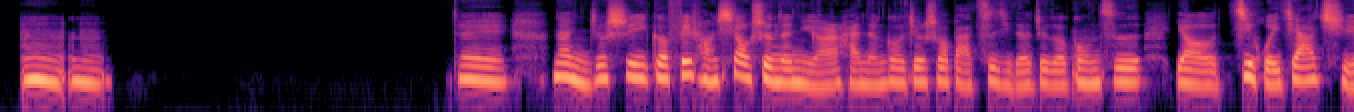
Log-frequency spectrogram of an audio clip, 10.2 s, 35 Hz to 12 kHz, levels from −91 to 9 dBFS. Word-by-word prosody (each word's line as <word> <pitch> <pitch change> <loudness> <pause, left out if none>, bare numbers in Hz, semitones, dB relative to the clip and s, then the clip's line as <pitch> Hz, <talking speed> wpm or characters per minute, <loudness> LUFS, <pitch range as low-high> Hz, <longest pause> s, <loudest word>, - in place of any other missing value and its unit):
嗯 190 -3 +4
嗯。 175 -1 -3 2.6
对， 190 -4 +1 0.3
那 225 -1 +3
你 180 -6 +2
就 200 +5 -1
是 220 +2 +3
一 210 - +3
个 205 +1 +3
非 245 +5 +4
常 195 -5 -1
孝 225 +3 +3
顺 205 -2 +3
的 170 -1 +1
女 165 -3 -1
儿， 145 +1 -3
还 160 -1 -5
能 155 -1 -5
够 175 0 -3
就 175 +2 -1
说 175 +1 -1
把 165 -4 -5
自 175 +5 -5
己 150 -3 -7
的 145 +1 -4
这 160 +2 -4
个 150 -1 -3
工 160 +1 -2
资 170 0 -1 0.2
要 155 -4 -1
寄 220 +10 +4
回 160 -6 0
家 185 +3 +1
去， 185 -6 0
175 Hz, 200 characters per minute, -19 LUFS, 155-195 Hz, 2.6 s, 嗯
